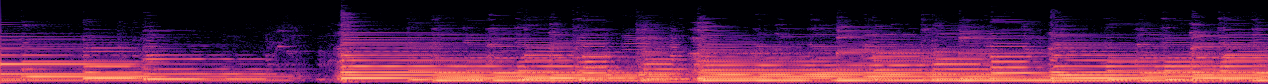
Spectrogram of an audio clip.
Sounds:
Plucked string instrument, Musical instrument, Strum, Music, Acoustic guitar, Guitar

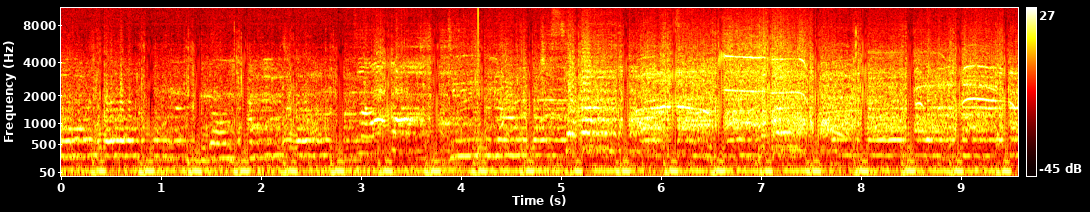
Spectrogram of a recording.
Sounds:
Music, Funk

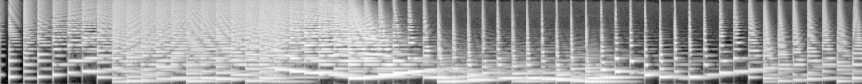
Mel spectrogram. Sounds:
Keyboard (musical), Music, Musical instrument, Piano, Electric piano

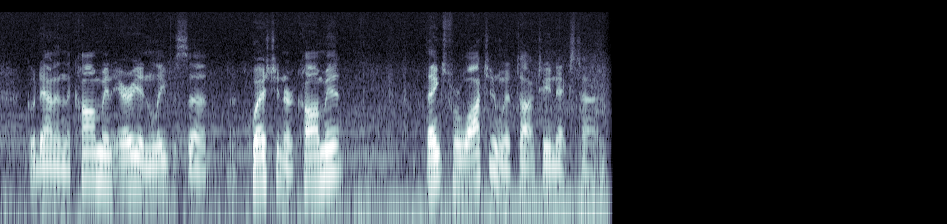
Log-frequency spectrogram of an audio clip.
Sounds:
Vehicle

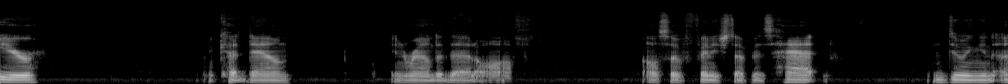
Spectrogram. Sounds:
Speech

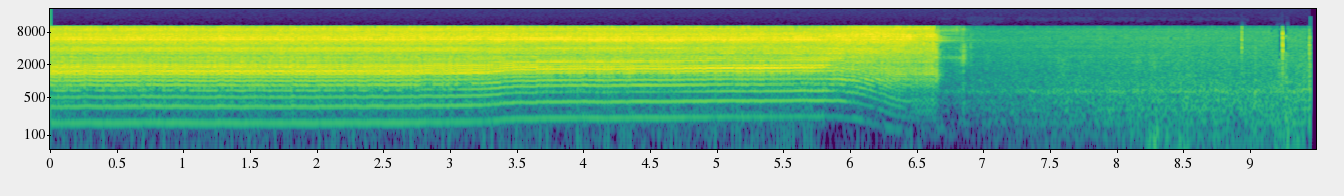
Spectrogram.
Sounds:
Engine, vroom

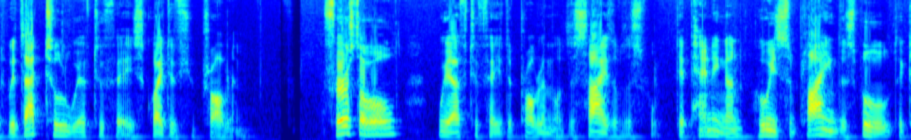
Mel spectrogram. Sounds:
Speech

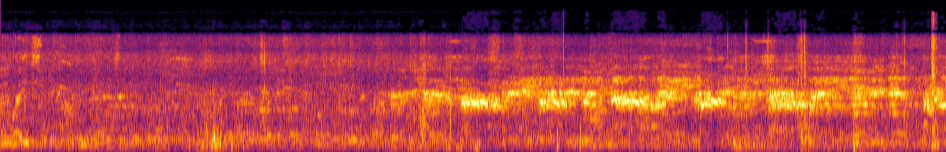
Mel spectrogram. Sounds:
Reverberation, Speech, Music

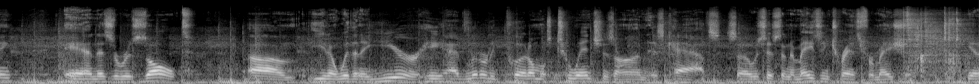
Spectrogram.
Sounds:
Speech, Music

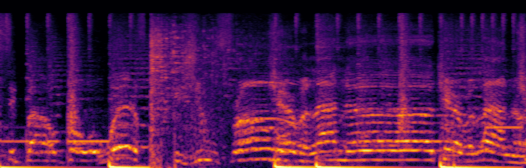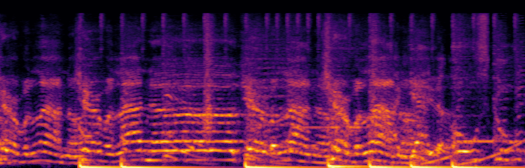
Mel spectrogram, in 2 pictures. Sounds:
Dance music, Music, Rhythm and blues

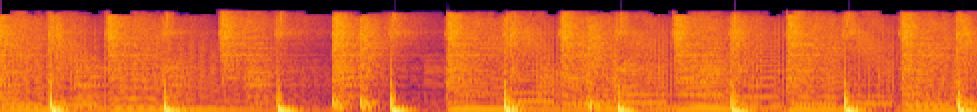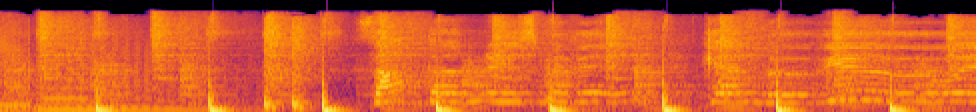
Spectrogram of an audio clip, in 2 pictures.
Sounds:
Music

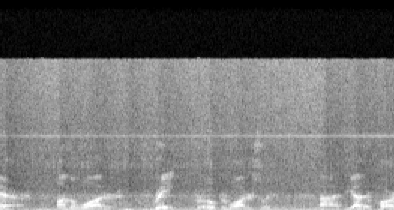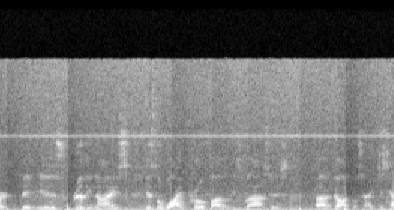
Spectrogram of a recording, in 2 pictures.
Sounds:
Gurgling, Speech

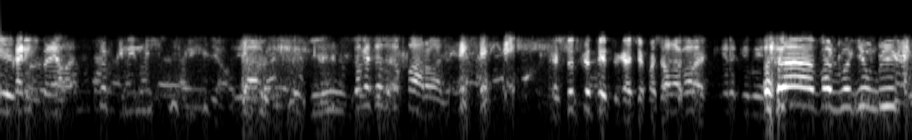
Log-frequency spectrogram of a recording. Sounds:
Speech

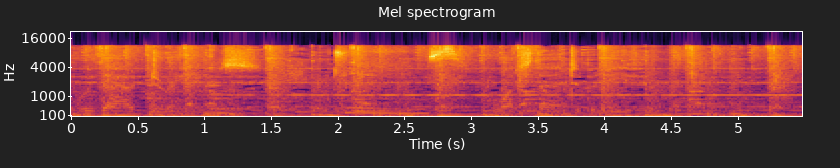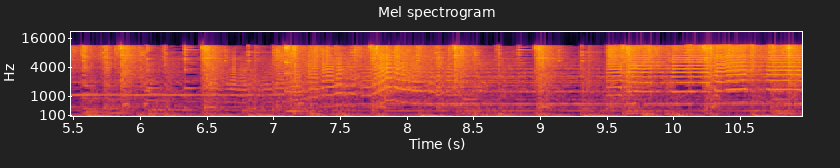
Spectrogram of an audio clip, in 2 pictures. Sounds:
Speech, Music

